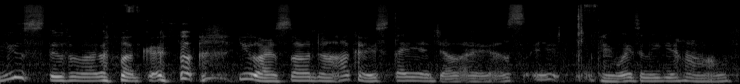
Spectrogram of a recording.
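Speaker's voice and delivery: sweet, sugary, soft-spoken tone. Showing how to insult him in public without yelling, smiling through insults. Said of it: "And I'm smiling through it like".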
